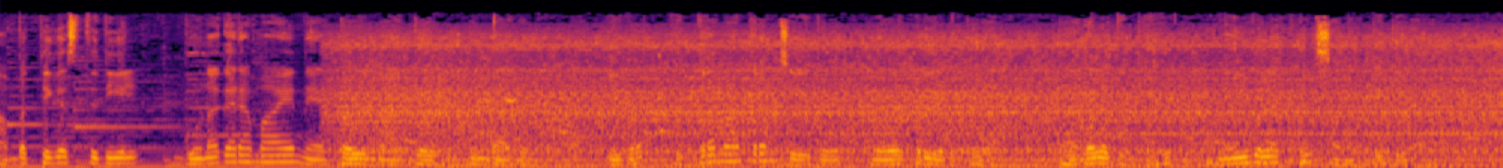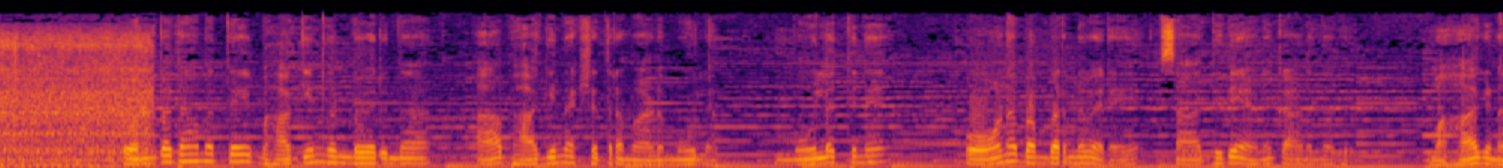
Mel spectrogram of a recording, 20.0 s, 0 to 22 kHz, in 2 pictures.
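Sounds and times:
faint music: 0:02.0 - 0:11.4
boat engine hum: 0:02.2 - 0:11.1
water rushing along hull: 0:02.2 - 0:11.1.

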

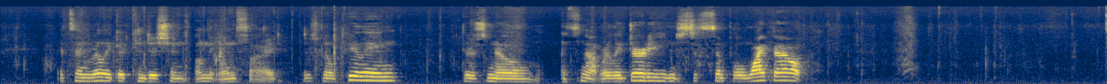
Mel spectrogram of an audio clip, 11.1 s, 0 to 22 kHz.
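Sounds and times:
leather wallet clicks and rustles: 0:08.0 - 0:11.0.

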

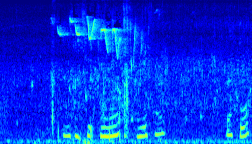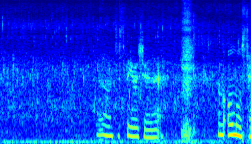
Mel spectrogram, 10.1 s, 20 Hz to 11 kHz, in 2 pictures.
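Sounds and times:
small stream trickling: 0:00.0 - 0:10.0.

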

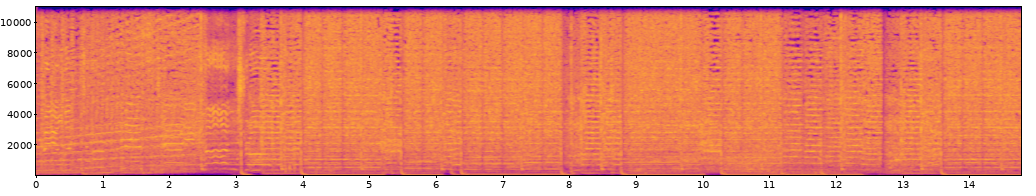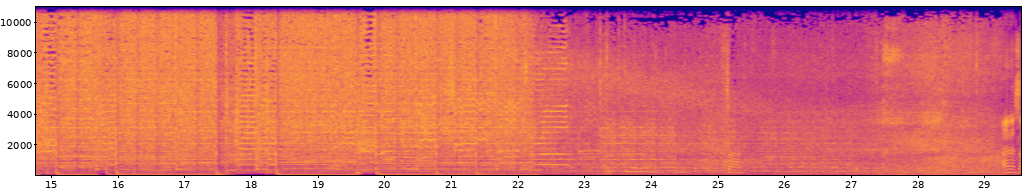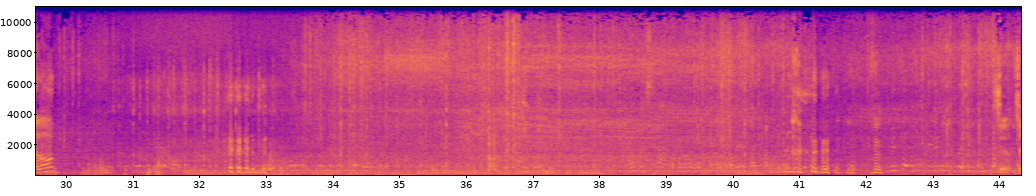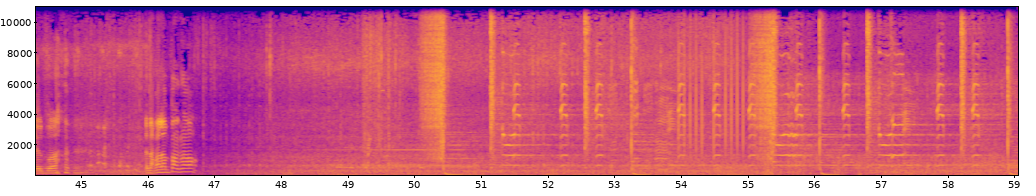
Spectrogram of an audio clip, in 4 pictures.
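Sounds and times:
steady music beat: 0:00.0 - 0:24.3, 0:50.2 - 0:59.0
road and wind noise: 0:00.0 - 0:59.0
high honk-like notes: 0:03.2 - 0:27.0, 0:49.8 - 0:59.0
deep falling bass hit: 0:08.8 - 0:12.5.

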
